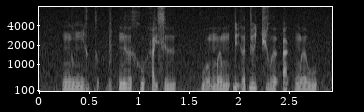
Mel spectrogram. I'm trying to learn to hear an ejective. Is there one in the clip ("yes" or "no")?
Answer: no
